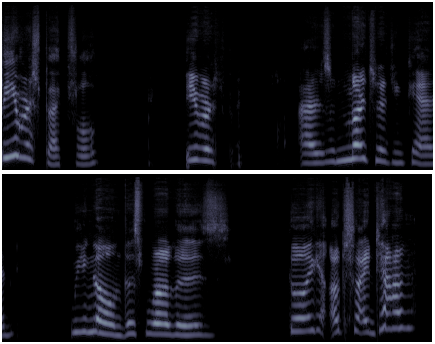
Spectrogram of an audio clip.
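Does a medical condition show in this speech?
Yes: cerebral palsy; had speech therapy.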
